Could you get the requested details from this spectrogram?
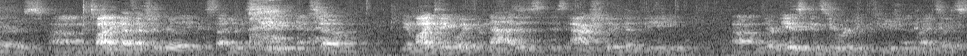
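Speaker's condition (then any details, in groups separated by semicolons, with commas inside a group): No condition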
